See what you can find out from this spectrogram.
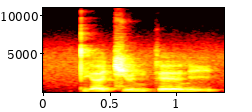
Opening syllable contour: low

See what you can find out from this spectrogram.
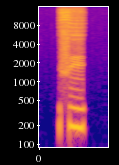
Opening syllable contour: low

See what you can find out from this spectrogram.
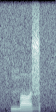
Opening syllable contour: low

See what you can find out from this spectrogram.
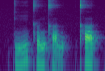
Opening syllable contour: rising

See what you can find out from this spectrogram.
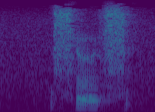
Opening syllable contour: low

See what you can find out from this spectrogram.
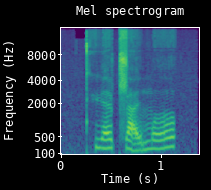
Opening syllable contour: rising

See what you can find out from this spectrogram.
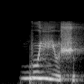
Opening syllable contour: high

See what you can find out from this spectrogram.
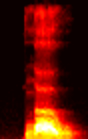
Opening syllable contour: low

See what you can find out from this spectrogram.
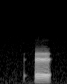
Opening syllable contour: low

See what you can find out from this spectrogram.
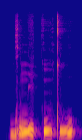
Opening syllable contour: low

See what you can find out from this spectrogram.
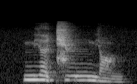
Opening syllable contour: falling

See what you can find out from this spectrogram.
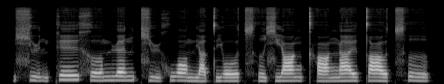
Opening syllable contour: low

